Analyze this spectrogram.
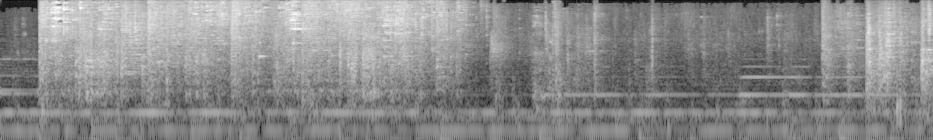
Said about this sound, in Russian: Разбивает окно этажом ниже.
